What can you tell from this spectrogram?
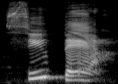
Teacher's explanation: Notice that R again is in the back of your throat.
